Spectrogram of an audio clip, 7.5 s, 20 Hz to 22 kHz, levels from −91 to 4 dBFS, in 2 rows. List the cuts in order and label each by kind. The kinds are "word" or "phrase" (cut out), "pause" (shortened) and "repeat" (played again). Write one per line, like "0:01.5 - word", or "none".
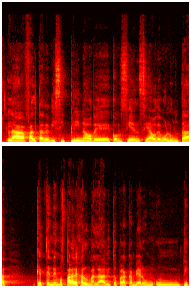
none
